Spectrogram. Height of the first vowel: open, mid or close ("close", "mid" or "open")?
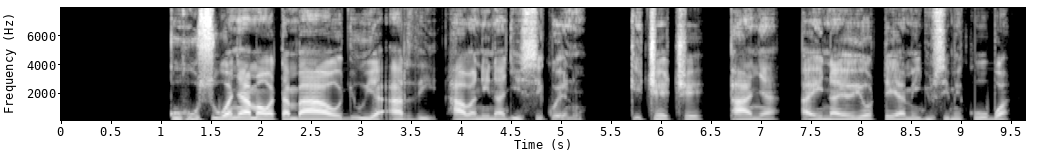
close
